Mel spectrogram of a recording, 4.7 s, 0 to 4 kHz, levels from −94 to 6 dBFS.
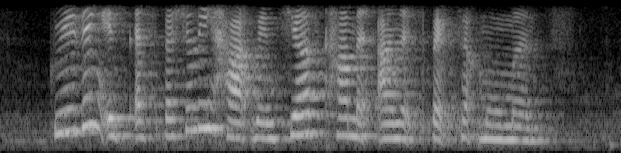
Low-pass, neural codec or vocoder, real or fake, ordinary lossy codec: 3.6 kHz; none; real; none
